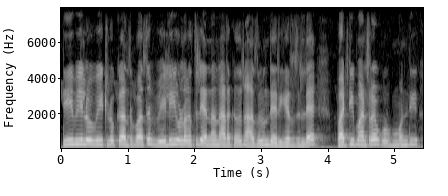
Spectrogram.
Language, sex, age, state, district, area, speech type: Tamil, female, 60+, Tamil Nadu, Coimbatore, rural, spontaneous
